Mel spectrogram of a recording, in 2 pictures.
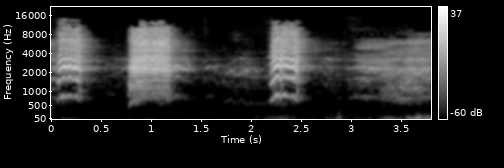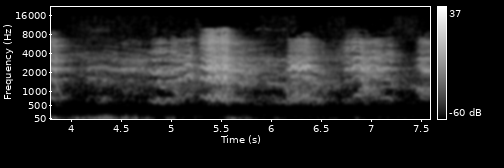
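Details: Wild corellas calling in Australian forest: loud, harsh, grating screeches at irregular intervals, with softer chattering from other birds of the flock between the shrieks.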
